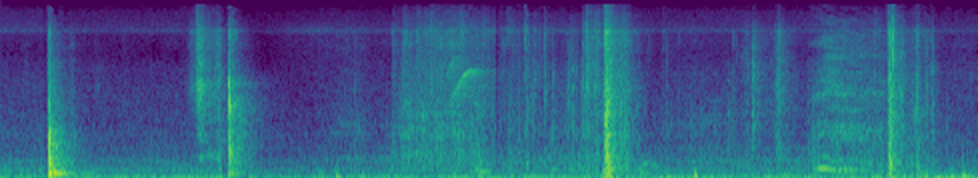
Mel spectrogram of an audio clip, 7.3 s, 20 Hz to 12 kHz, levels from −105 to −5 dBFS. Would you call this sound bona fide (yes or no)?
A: no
